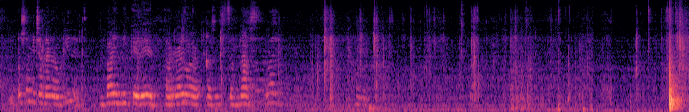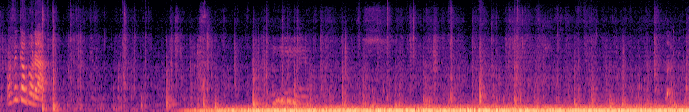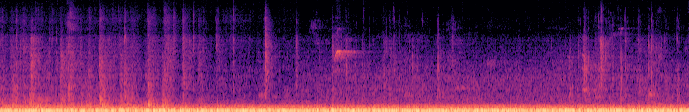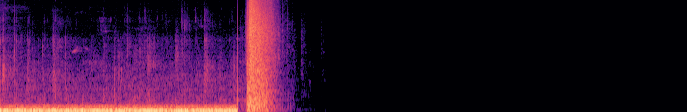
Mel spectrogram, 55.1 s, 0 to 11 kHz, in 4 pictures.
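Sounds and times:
low rumble: 17.4 - 46.1
burst of noise: 17.9 - 47.0.

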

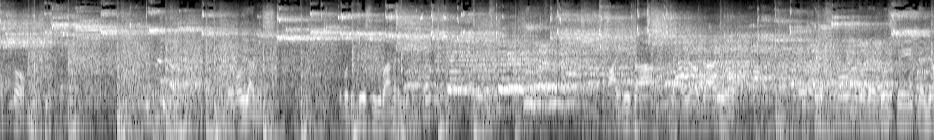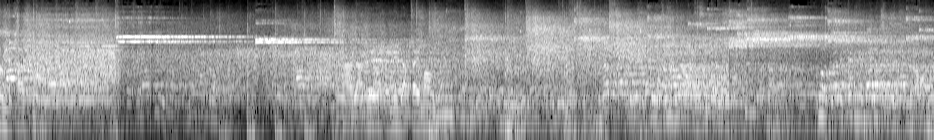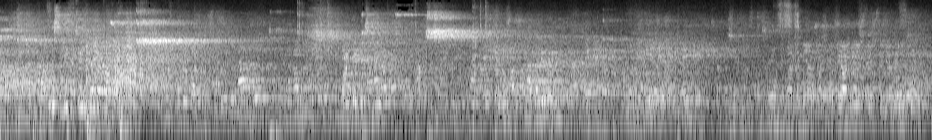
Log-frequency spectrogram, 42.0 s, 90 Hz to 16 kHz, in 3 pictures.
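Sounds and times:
shoe squeaks: 0.0 - 14.3, 15.0 - 19.2, 22.5 - 31.2, 32.0 - 35.5
voices shouting in a hall: 0.0 - 32.5
basketball bouncing on court: 0.4 - 8.0, 20.4 - 20.8, 21.6 - 21.9.

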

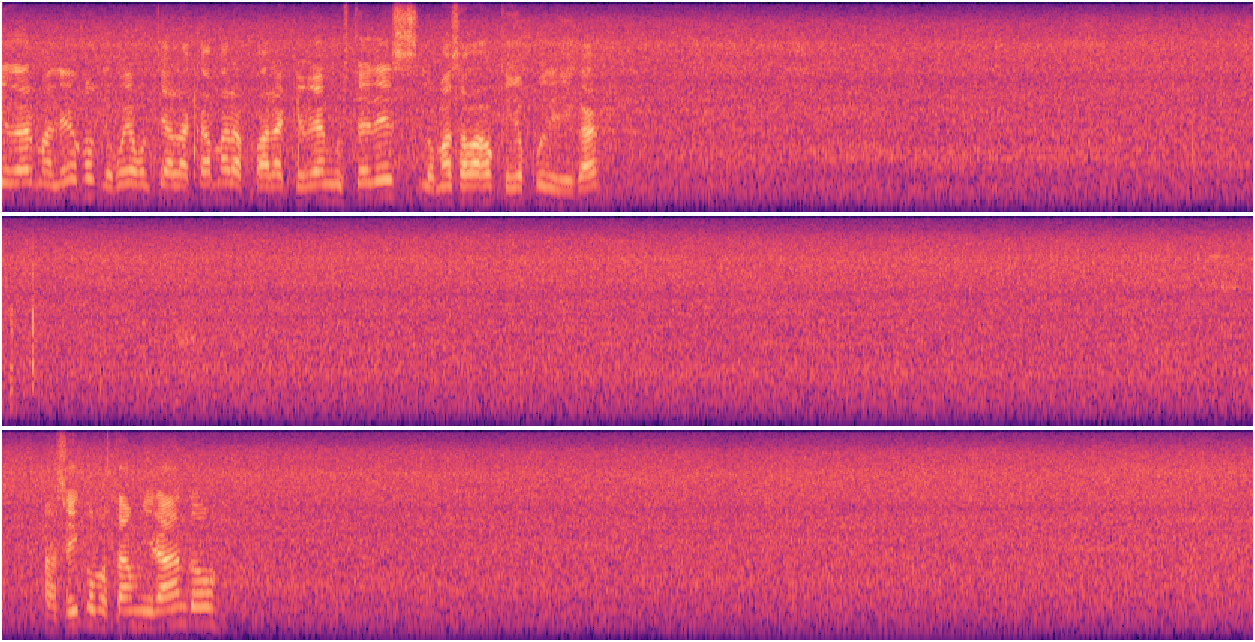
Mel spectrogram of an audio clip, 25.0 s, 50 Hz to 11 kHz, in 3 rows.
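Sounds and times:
whitewater rushing in rapids: 0.0 - 25.0.

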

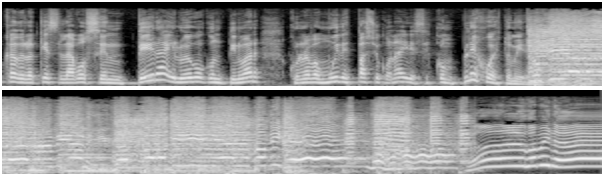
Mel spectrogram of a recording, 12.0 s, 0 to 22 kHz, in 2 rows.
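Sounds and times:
band playing: 5.3 - 10.8
man singing with vibrato: 5.3 - 12.0.

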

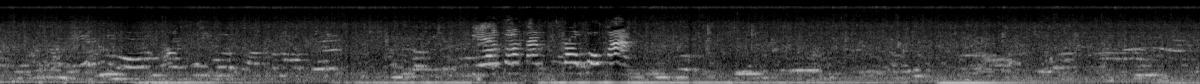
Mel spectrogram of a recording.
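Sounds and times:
children playing and calling out: 0.0 - 12.0
water pouring and splashing: 0.0 - 12.0.

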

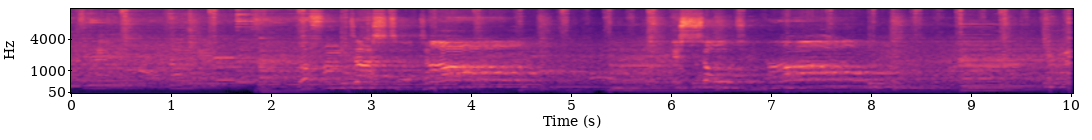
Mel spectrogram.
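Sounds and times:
acoustic guitar: 0.0 - 10.0
man singing into a microphone: 2.3 - 5.1, 5.8 - 8.6.

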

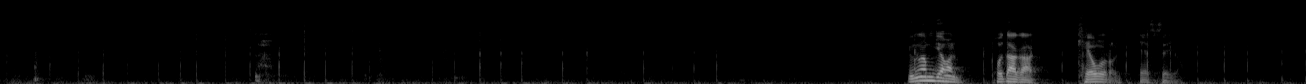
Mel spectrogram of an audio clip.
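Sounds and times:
chalk tapping on chalkboard: 0.0 - 7.4, 9.2 - 13.0.

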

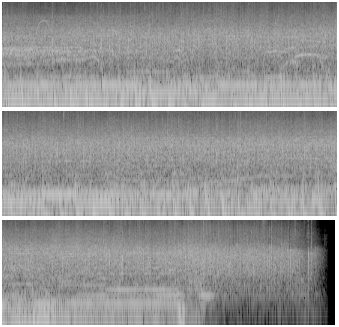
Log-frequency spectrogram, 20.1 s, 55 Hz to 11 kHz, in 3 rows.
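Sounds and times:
theme music: 0.0 - 18.0
audience applauding: 0.0 - 19.9.

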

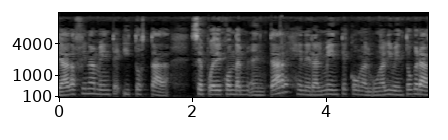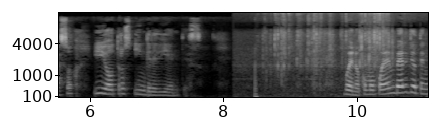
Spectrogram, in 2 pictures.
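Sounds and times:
plastic packet crinkling: 8.2 - 11.0.

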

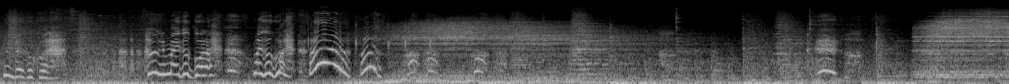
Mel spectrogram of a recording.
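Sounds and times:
tense background music: 0.1 - 10.0
low rumble: 3.4 - 7.8.

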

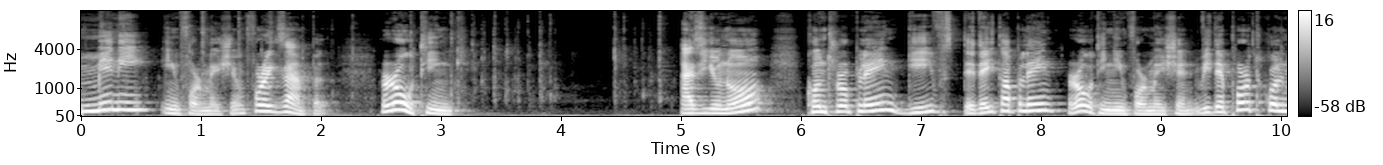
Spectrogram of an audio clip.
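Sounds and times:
computer keyboard typing: 0.5 - 5.0.

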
